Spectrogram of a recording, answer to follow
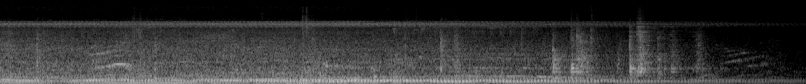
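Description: Rural outdoor ambience: a steady high-pitched insect drone, a few short bird chirps and a low murmur, with a couple of sharp knocks about six seconds in. It all fades out near the end.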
